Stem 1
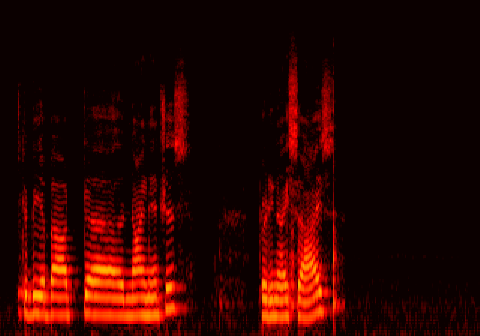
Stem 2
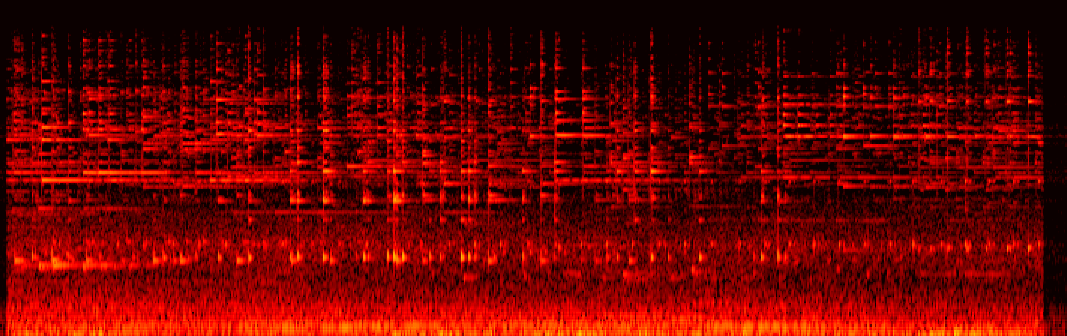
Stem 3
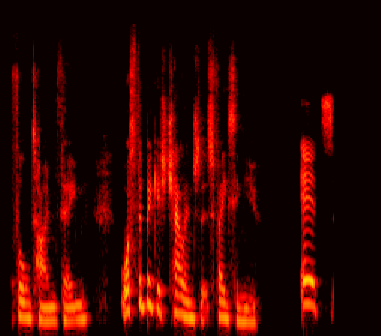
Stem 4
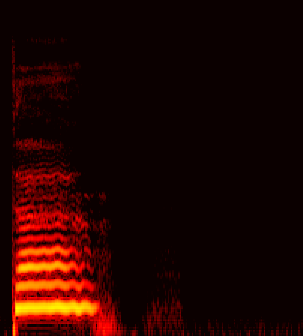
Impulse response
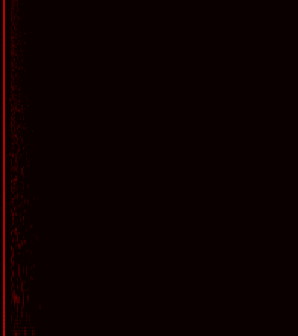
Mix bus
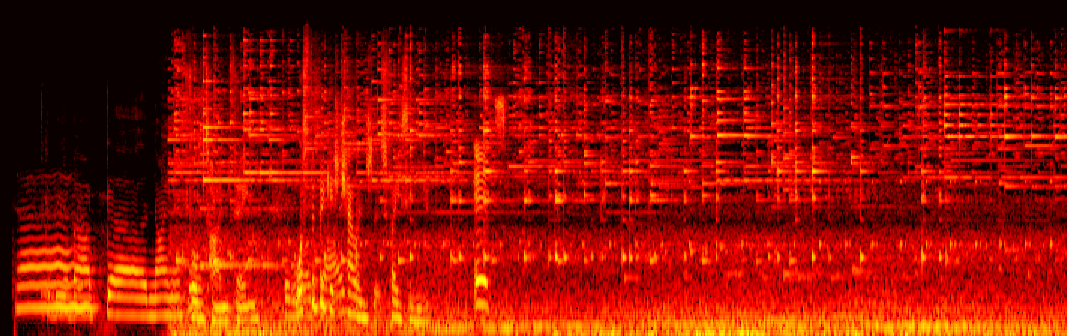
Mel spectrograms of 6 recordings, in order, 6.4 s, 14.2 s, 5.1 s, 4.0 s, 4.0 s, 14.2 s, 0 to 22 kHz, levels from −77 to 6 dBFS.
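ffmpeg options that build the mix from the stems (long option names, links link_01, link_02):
-filter_complex "[0:a]equalizer=frequency=6300:width_type=o:width=2.6:gain=-7,acompressor=threshold=-34dB:ratio=6,adelay=300,volume=1dB[link_01];[1:a]adelay=2150,volume=-5dB,asplit=2[link_02][link_03];[link_03]volume=-4dB[link_04];[2:a]adelay=2300,volume=-2.5dB[link_05];[3:a]acrossover=split=290 2600:gain=0.2 1 0.0891[link_06][link_07][link_08];[link_06][link_07][link_08]amix=inputs=3:normalize=0,volume=-4.5dB[link_09];[4:a]atrim=start_sample=2205[link_10];[link_04][link_10]afir=irnorm=-1:irlink=0[link_11];[link_01][link_02][link_05][link_09][link_11]amix=inputs=5:normalize=0,dynaudnorm=framelen=360:gausssize=5:maxgain=13.5dB,equalizer=frequency=1600:width=6.4:gain=-13"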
